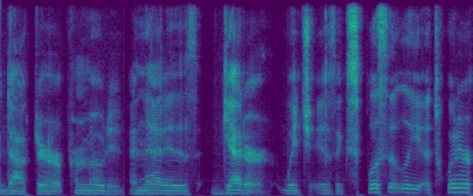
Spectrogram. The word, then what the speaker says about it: Gettr: alternative oh no about getter yeah no it's it's uh been waiting for one though yep so i'm using getter at rw malone md is it spelled like g-e-t-t-e-r g-e-t-t-r so getter is it is explicitly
